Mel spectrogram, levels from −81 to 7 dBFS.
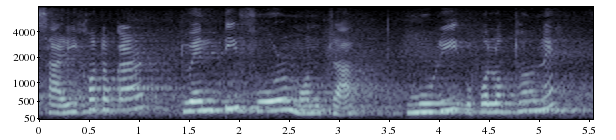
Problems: constant background noise, echo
